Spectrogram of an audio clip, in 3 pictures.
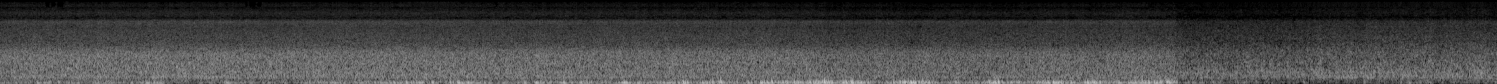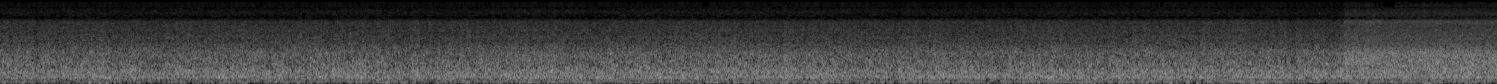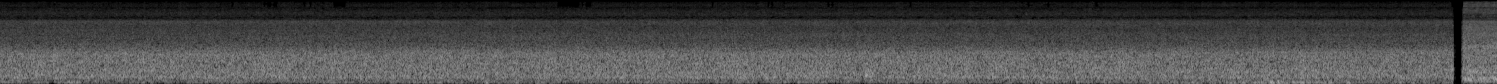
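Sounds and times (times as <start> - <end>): stream rushing: 0.0 - 44.9
wind on microphone: 3.0 - 12.0, 41.4 - 44.9.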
